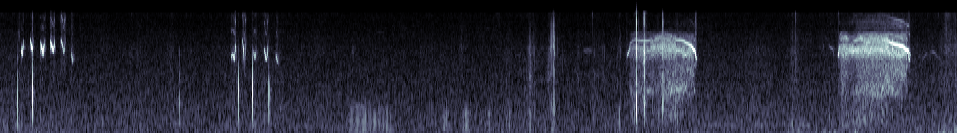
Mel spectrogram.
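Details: From an Arctic snowy owl nest where the female offers food to her young: two quick clusters of short raspy notes, then two longer, swelling hissing screeches about two seconds apart.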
